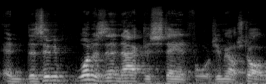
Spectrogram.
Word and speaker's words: Enactus: the name change to an actus which is three syllables in stands for entrepreneurialship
